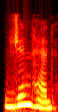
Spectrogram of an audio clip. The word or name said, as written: ginhead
